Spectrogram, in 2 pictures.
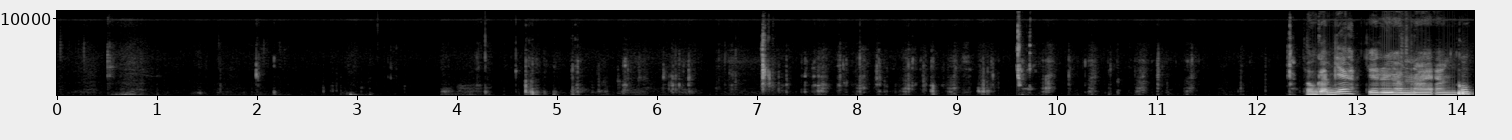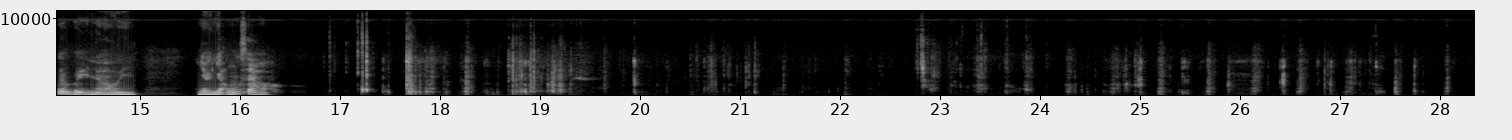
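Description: A young woman chews fruit with soft, wet mouth sounds close to a microphone.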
